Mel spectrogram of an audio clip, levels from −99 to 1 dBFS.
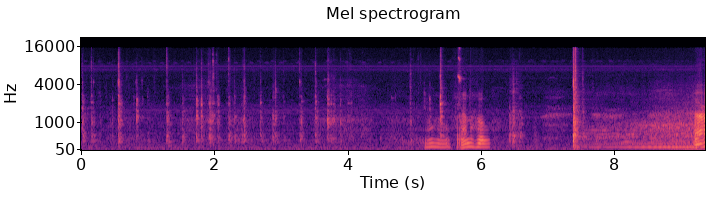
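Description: No technical faults are audible.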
